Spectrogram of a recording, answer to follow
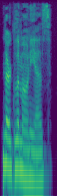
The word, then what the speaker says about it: nerglimonias: two sharp flicks and the word nerglimonias emphasis on the first and third syllables yes ma'am zayn replied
